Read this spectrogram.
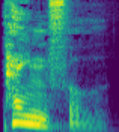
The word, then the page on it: painful: British English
